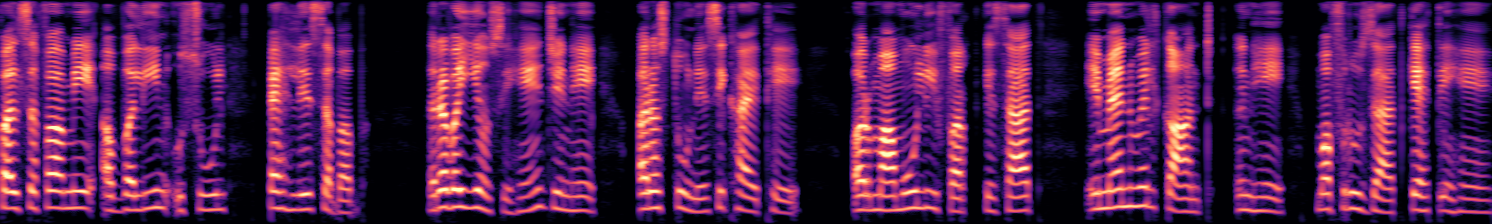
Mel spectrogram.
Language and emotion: Urdu, neutral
